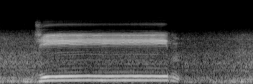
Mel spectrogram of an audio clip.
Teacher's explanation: یعنی اس کو آپ نے زبانی یاد کر لینا ہے کہ زبان کا درمیان اور تالو کا درمیان آپس میں ملے، یعنی زبان کے بیچ کا حصہ اوپر کے تالو سے لگائیں تو ادا ہوتا ہے جیم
